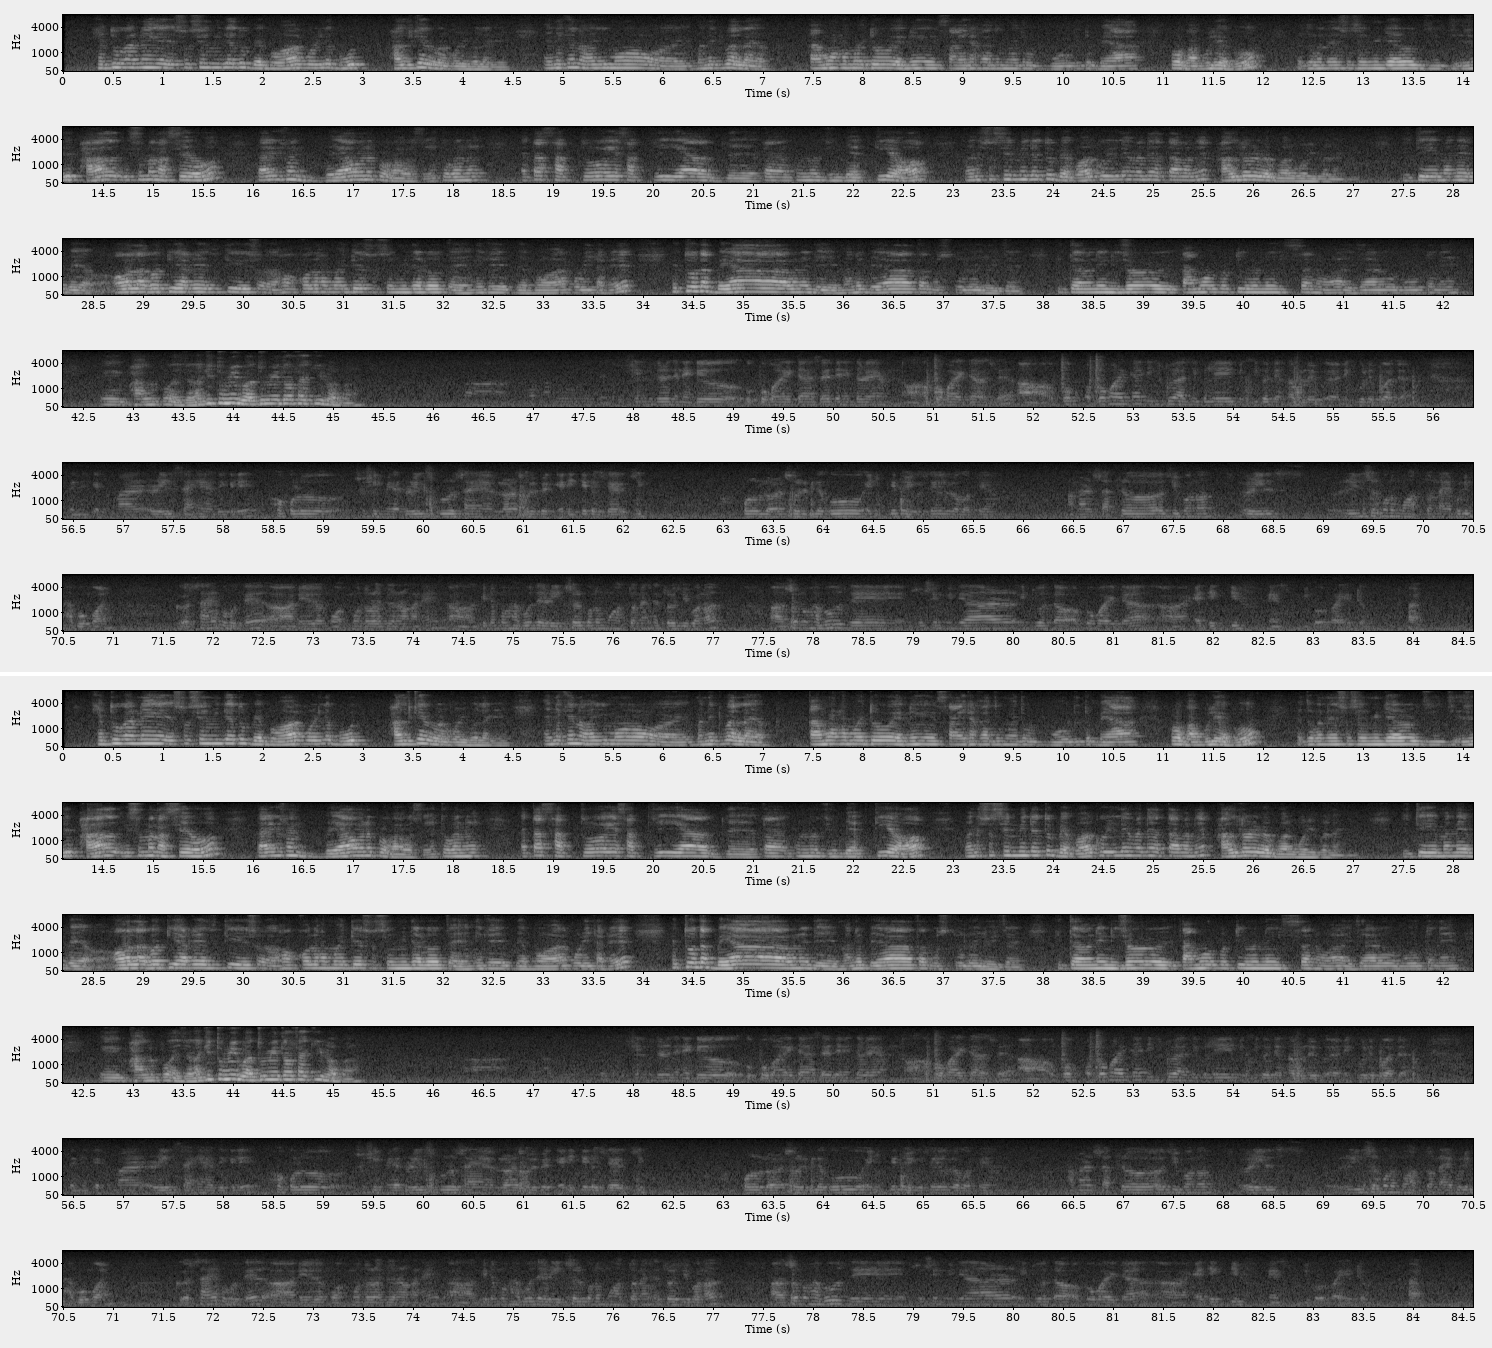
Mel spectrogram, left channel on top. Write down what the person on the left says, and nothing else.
অ' মই ভাবো চচিয়েল মিডিয়াৰ যেনেকে উপকাৰিতা আছে তেনেদৰে উম অপকাৰিতাও আছে। অ' অপকাৰিতাৰ দিশটো আজিকালি বেছিকৈ দেখা দেখিবলৈ পোৱা যায়, যেনেকে তোমাৰ ৰিলছ আহে আজিকালি, সকলো চচিয়েল মিডিয়াত ৰিলছবোৰ চাই ল'ৰা-ছোৱালীবিলাক এডিক্টেড হৈছে <unintelligible> সৰু ল'ৰা-ছোৱালীবিলাকো এডিক্ট হৈছে। এডিক্ট হৈ গৈছে। লগতে উম্ আমাৰ ছাত্ৰ জীৱনত ৰিলছ। ৰিলছৰ কোনো মহত্ব নাই বুলি ভাবোঁ মই। চাই বহুতে অ' নিজৰ। মনোৰঞ্জনৰ কাৰণে অ' কিন্তু মই ভাবোঁ যে ৰিলছৰ। কোনো মহত্ব নাই ছাত্ৰৰ জীৱনত। আহ চো মই ভাবো যে যে ছ'চিয়েল মিডিয়াৰ এইটো এটা অপকাৰিতা। এডিক্টিভনেছ বুলি ক'ব পাৰি সেইটো। হয়।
